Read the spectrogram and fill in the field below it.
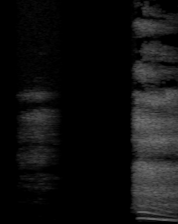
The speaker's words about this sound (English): Take a deep breath in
